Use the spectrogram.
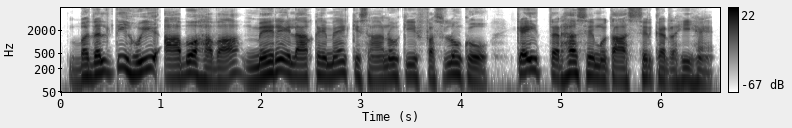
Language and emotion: Urdu, neutral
